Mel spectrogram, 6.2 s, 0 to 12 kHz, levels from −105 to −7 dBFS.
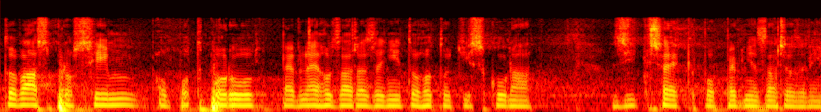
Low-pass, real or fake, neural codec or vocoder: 7.2 kHz; fake; codec, 16 kHz, 16 kbps, FunCodec, trained on Chinese and English, 50 frames a second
